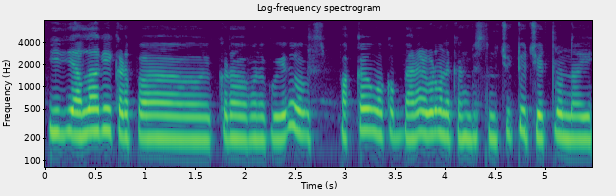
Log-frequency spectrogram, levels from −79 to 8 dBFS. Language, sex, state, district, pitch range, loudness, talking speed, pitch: Telugu, male, Andhra Pradesh, Sri Satya Sai, 205-230 Hz, -15 LUFS, 165 wpm, 210 Hz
